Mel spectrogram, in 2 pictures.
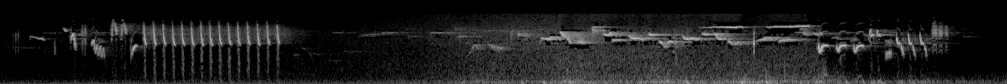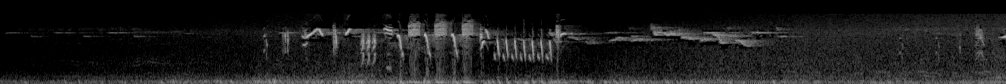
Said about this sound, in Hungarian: Hermann Ottó szavai után most hallgassunk egy részt a Fülemüle énekéből.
